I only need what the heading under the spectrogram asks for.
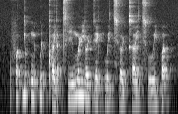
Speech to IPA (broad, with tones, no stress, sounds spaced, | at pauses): f ɐ˨˥ k̚ j ʊ˨˥ k̚ m ɵ˨˥ t̚ w ɪ˨ k̚ pʰ ɐ˨˩ j ɐ˧ t̚ t͡sʰ iː˨˧ m ɵ˥ ɥ j ɵ˧ ɥ k e˨ j kʷ ɐ˨˧ j t͡sʰ ɵ˨˩ ɥ kʰ ɐ˨˧ j t͡sʰ uː˨˧ j p ɐ˥ k̚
